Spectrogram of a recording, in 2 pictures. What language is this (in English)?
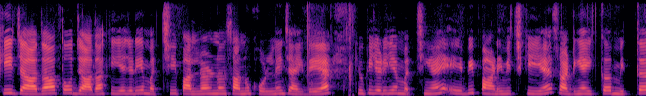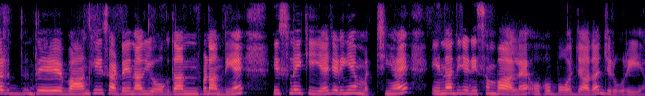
Punjabi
